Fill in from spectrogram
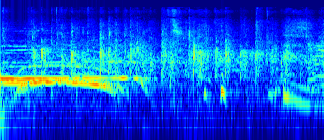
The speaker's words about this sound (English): You have no idea how much that applause is deserved. I have never owned a plant before. This is a live plant.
